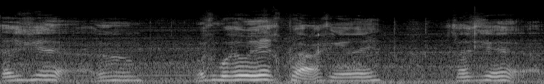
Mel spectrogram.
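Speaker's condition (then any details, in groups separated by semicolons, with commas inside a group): Cerebral palsy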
